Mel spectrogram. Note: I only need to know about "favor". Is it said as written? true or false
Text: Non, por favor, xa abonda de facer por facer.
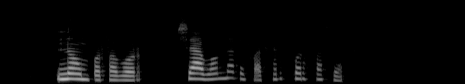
true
